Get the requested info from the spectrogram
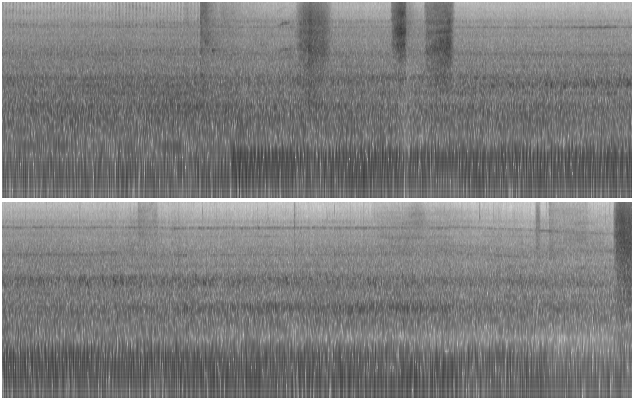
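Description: BNSF diesel-electric freight locomotives passing slowly at close range, their engines running in a deep steady drone that grows stronger about five seconds in. Several short bursts of hiss come between about four and nine seconds in and again at the end, and a faint high whine runs through the second half.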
